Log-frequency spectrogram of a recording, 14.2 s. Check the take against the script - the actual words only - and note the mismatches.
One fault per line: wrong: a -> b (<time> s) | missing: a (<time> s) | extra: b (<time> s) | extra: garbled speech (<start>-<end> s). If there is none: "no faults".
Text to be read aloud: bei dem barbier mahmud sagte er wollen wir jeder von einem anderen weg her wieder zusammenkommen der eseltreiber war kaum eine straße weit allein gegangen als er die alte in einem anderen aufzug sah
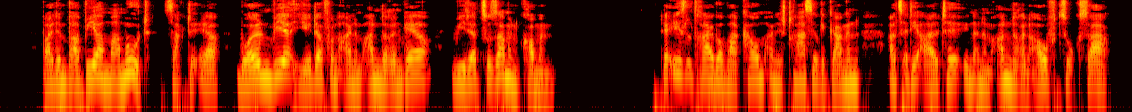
missing: weg (5.0 s)
missing: weit allein (10.3 s)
